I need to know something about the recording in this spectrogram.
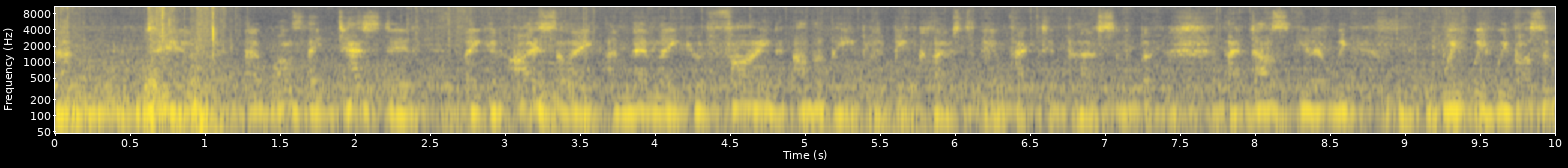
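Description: Steady low rumble of a car driving slowly through city streets, heard from inside the car.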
